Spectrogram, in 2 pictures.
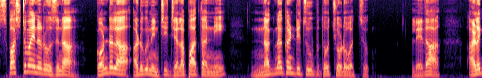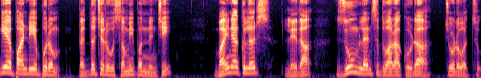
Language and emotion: Telugu, neutral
